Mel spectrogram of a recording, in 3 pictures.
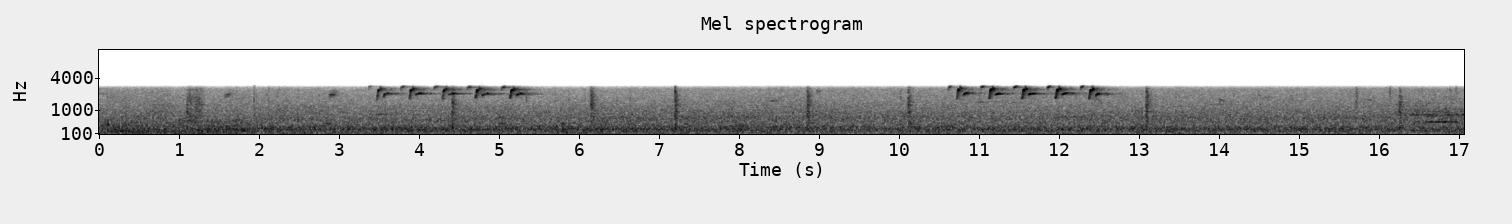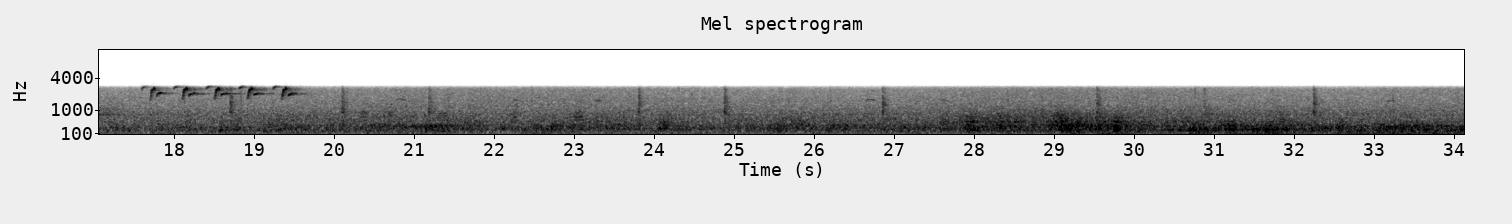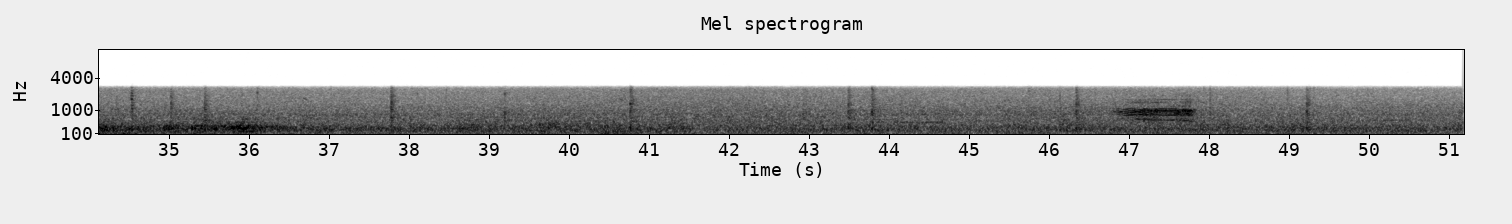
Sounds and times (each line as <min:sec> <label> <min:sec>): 0:00.0 distant storm approaches 0:51.1
0:18.7 rain on metal roof 0:46.8
0:47.8 rain on metal roof 0:51.1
